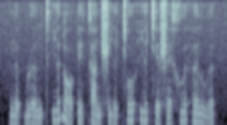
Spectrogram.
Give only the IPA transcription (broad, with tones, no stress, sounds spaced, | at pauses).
n əː˨˩ p̚ ɹ əː˨˩˦ ŋ t̪ʰ i˧˥ ə̯ ɗ ɔ˨˩˦ ʔ e˨˩˨ k a˨˩ n ʂ i˨˩˦ ə̯ c o˧˥ h i˧˥ ə̯ c e˨˩˨ ʂ ɛ˨˩ x u˧ ə̯ h əː˧ l u˨˩˦ ə̯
